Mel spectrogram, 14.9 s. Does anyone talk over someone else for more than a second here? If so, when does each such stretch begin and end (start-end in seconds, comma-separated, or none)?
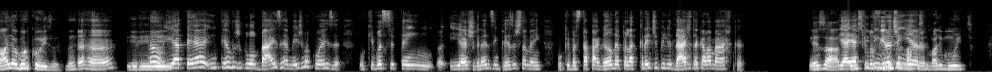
12.5-14.0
